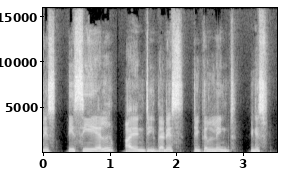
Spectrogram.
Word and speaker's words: Tclint: the lter that is TCL in that is tickle link it is pronounced as P link we'll also check for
